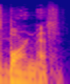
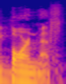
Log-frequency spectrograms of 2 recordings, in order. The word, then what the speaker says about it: Bournemouth: All right, it's Bournemouth. All right. It's Bournemouth. Okay, but it's spelled mouth. I know. Even Americans should say Bournemouth.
